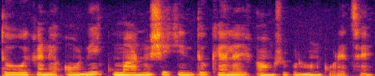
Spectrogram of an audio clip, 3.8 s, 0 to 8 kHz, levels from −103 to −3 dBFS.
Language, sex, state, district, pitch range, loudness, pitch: Bengali, female, West Bengal, Dakshin Dinajpur, 170-195 Hz, -21 LUFS, 185 Hz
